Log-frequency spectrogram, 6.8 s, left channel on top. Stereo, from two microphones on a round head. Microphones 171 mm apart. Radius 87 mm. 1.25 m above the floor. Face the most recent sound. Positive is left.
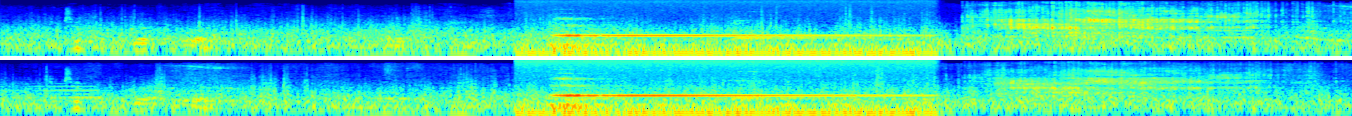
turn(degrees=85)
